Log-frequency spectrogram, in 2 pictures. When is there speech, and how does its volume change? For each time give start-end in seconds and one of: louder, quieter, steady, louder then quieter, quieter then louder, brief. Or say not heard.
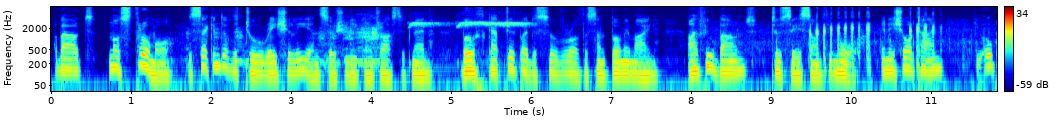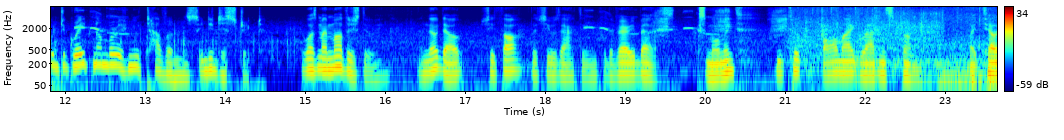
0.1-23.6 steady.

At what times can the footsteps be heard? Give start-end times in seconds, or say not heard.
not heard.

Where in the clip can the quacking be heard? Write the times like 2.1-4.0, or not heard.
1.2-4.2, 9.4-11.2, 19.3-21.1.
